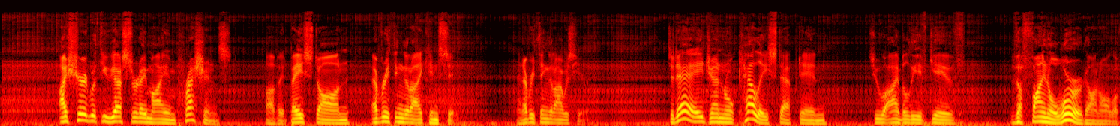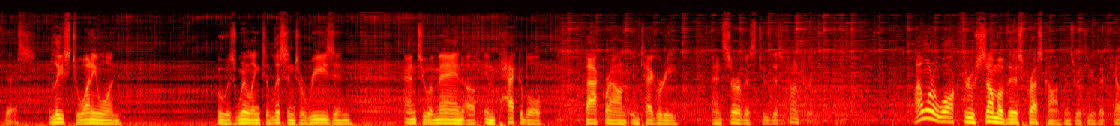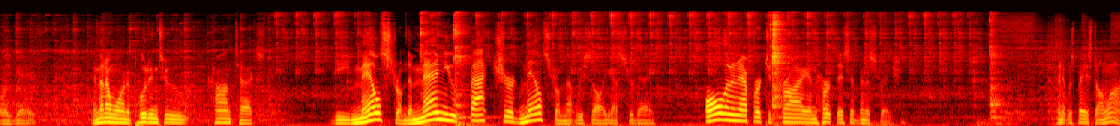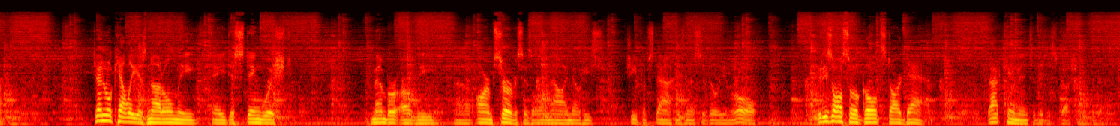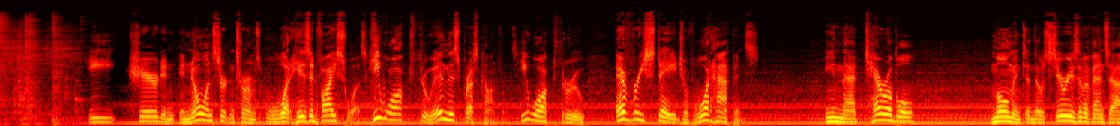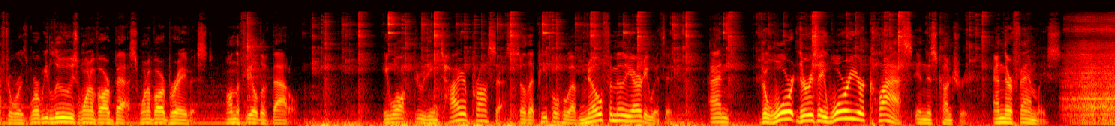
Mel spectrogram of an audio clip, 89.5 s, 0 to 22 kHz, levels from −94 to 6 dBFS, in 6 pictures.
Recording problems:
machinery noise; noticeable; throughout; 15 dB below the speech

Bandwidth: 14.5 kHz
